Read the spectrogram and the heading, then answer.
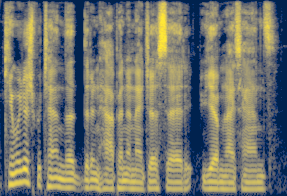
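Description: A very low, close and dry male voice , an actor's, plays a bashful young vampire in an ASMR roleplay. He stammers nervously and rambles in awkward, halting bursts, easily flustered. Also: warm tone, dry recording, close to an everyday voice. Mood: nervous, eager.

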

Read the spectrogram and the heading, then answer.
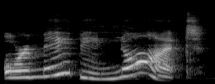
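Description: Slow, very animated woman reading to children. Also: extremely high pitch. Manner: sing-song, deliberate, emphatic on key words. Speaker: children's read-aloud narrator. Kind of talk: expressive picture-book reading with phonics teaching.

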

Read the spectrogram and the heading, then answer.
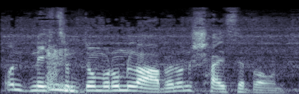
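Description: A man's voice: sits high, big pitch swings, moderate pace, a little mellow, slight background noise. A man ranting in a boastful, insulting monologue. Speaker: streamer.

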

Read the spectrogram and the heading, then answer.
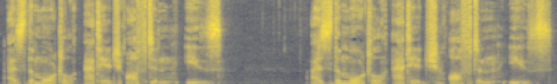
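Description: A man voicing a solemn robotic entity, speaking in a portentous, deliberate way with a gravelly, raspy voice. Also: a bass voice, pushed and bright, dry recording, full character voice. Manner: portentous, deliberate, repeats lines to retry them. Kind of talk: voice line recording.

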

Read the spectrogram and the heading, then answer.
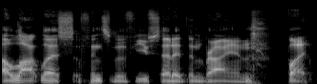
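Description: A man co-hosting a podcast, chatting casually with quick, chuckling interjections. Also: rumbling low, fairly even intonation, pushed and bright, no echo, studio quality. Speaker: podcast co-host. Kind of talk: casual chat.

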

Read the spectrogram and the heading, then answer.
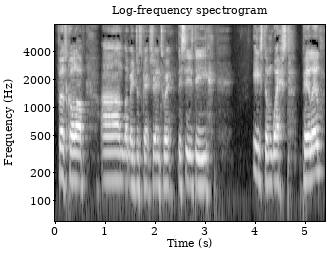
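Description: A man in his thirties with a British accent and a slightly high voice. He talks informally and chattily, like a vlog host reviewing to camera at home. The sound is that of a phone a short way from him. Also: steady tone, moderate pace, darkish tone. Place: small domestic room indoors. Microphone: phone propped at arm's length.

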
